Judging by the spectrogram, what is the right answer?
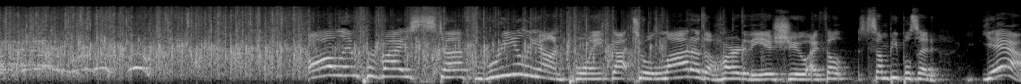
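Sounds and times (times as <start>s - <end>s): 
audience clapping: 0.0s - 7.8s
speech: 4.1s - 10.1s.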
